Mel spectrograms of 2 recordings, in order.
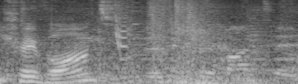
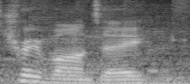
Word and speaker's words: Trevonte: me ask you hey how am i pronouncing your name trevont trevonte thanks all right so it is treyvontae half of you were right all right we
